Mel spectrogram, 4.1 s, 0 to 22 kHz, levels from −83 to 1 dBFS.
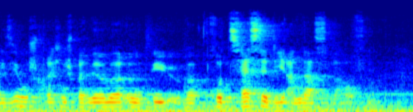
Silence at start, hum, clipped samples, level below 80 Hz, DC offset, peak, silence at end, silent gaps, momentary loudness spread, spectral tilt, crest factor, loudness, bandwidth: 0 s; none; under 0.1%; -38 dBFS; under 0.1%; -10 dBFS; 0 s; none; 13 LU; -6 dB/octave; 18 dB; -27 LUFS; 15.5 kHz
